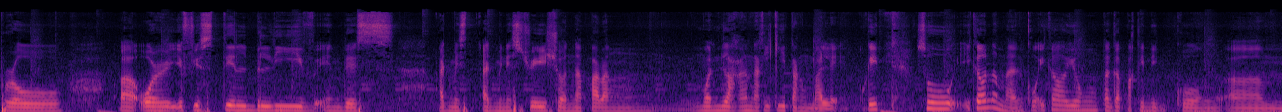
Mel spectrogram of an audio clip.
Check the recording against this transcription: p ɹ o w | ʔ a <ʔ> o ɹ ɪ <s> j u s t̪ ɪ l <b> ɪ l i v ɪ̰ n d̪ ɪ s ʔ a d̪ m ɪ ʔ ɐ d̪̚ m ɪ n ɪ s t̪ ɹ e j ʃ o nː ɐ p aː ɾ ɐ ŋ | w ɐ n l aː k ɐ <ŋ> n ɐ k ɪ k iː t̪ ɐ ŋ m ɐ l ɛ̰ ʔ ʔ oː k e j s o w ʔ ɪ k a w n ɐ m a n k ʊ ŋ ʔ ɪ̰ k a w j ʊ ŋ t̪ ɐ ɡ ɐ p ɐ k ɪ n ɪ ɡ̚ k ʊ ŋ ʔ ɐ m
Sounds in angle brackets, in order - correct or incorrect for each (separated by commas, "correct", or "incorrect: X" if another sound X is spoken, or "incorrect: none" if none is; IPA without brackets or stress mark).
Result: correct, incorrect: f, correct, correct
